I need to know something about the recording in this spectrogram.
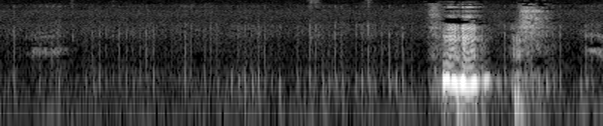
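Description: Kitten purring faintly, a fast steady rattle, then a short, louder pitched sound about three seconds in, followed by a briefer one.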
